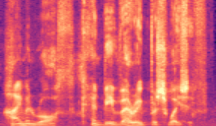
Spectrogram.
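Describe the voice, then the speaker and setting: A man's voice: on the low side, measured pace, fairly bright tone, slight background noise. A man playing a shrewd, level-headed mafia family adviser in a video game cutscene, speaking in a matter-of-fact, advisory way. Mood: measured warning. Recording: music under the voice.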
